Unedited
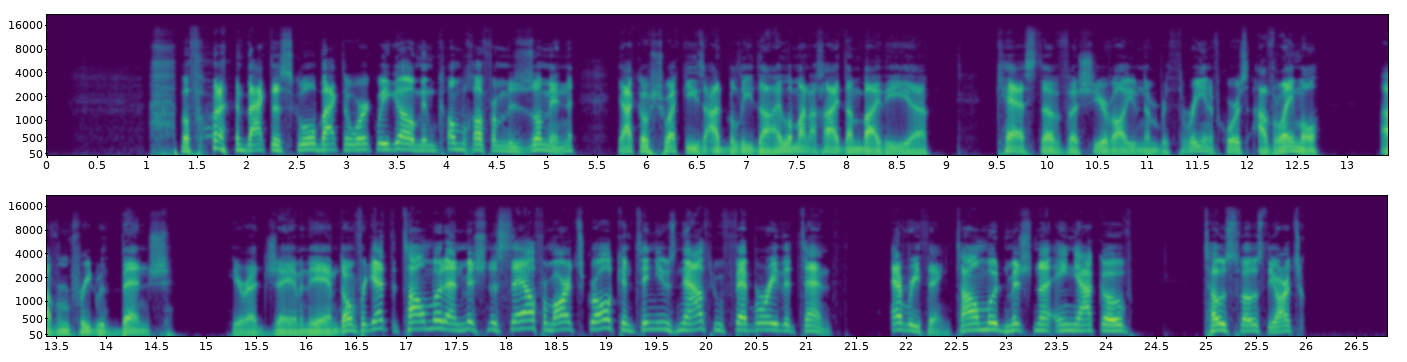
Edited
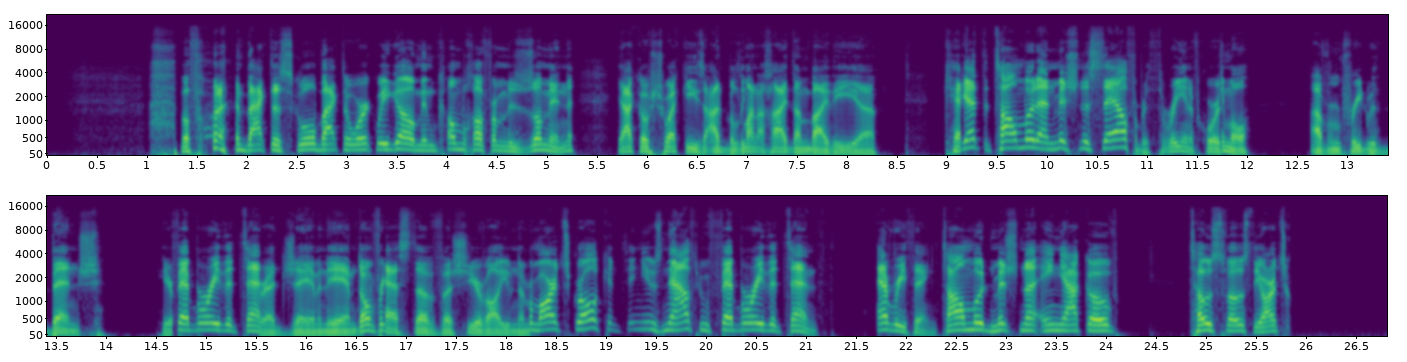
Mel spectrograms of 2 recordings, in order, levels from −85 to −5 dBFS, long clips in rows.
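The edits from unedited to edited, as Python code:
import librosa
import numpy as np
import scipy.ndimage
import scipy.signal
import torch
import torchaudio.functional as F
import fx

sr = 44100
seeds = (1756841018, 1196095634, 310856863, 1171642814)

y = fx.edit(x, sr, fx.cut(start_s=6.97, length_s=0.52),
    fx.swap(start_s=9.65, length_s=1.44, other_s=16.62, other_length_s=1.76),
    fx.cut(start_s=11.95, length_s=0.5),
    fx.fade_down_up(start_s=18.89, length_s=0.82, db=-20.5, fade_s=0.32),
    fx.duplicate(start_s=20.24, length_s=0.88, to_s=15.36), tone=tone)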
